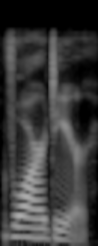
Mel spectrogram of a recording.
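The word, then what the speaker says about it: voir dire: It's pronounced voard deir, and it literally means to speak the truth.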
